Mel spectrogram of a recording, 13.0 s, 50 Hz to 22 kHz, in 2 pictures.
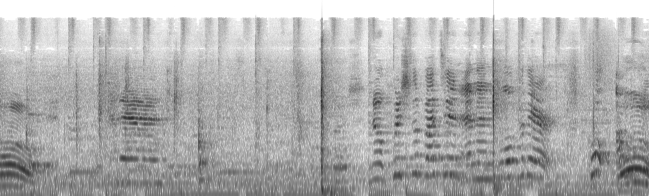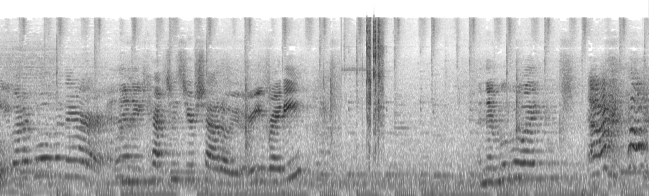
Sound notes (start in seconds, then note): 10.1 camera clicks; 12.4 laughing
